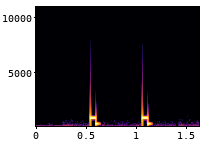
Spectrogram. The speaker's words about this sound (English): Please look out for the way markers with the audio point number on them. Continue listening after the beep if you're now at Corwen Car Park.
